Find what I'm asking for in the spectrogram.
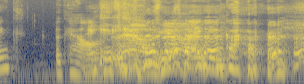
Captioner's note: laughing; both laughing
